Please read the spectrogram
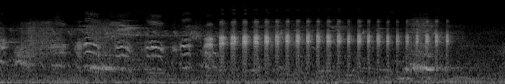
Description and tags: saz rollers
single Racket-tailed and Blue-bellied Rollers calling. The Racket-tailed Roller makes the high-pitched constant calls and the Blue-bellied Roller makes the laughing call.
aviary, birds, exotic, jungle, rainforest, roller, tropical, zoo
